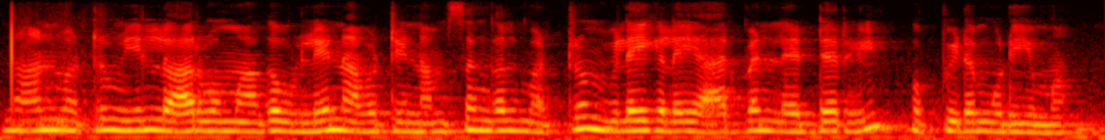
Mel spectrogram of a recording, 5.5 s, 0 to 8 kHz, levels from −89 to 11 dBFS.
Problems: background sounds at intervals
